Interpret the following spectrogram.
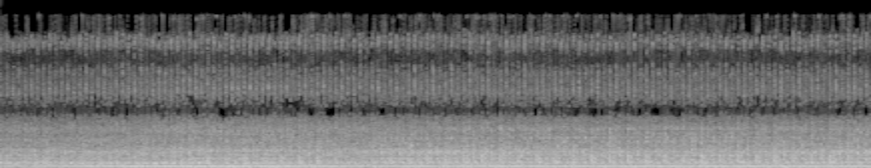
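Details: Chevrolet Onix engine at idle: steady idle with a thin, constant whine that doesn't change; owner asks what the noise is, cause unknown.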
